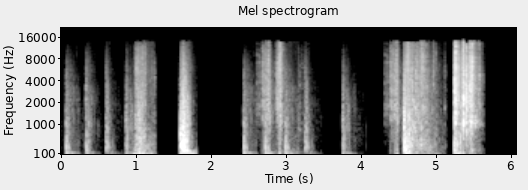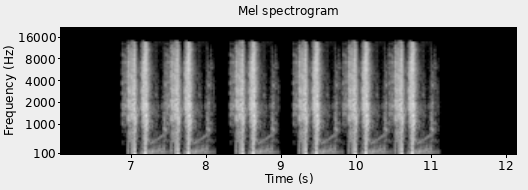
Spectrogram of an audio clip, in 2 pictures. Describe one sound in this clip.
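Gunshots fire in short, rapid bursts.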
